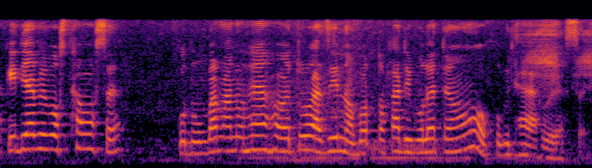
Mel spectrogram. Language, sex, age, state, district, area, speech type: Assamese, female, 45-60, Assam, Lakhimpur, rural, spontaneous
